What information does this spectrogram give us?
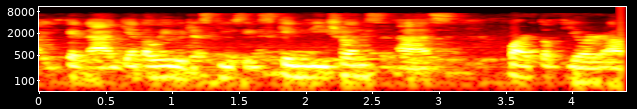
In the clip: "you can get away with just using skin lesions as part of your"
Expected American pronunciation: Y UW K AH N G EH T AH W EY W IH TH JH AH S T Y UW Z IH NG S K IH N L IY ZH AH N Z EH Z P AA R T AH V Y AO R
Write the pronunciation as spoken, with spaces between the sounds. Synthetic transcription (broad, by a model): Y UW K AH N G EH T AH W EY W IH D JH AH S T Y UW S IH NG S K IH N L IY SH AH N S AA S P AA R T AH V Y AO R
